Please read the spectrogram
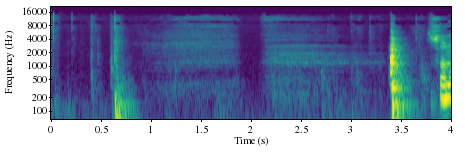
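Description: Tarot cards set down on a table with a short thud, followed by faint rustling as the deck is handled, then a sharp knock just before a man starts to speak.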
